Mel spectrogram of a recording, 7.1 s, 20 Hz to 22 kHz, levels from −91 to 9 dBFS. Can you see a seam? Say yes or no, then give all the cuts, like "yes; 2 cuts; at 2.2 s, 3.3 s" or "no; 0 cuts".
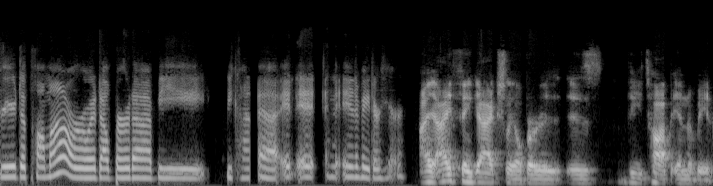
yes; 2 cuts; at 2.5 s, 4.1 s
